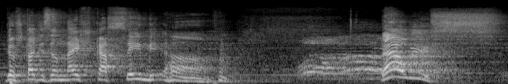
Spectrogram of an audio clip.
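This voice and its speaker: High-voiced Brazilian pastor preaching passionately. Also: male voice, big pitch swings, slow pace. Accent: Brazilian Portuguese. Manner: impassioned, swings from shouting to hushed. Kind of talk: preaching sermon. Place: church hall. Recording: echoey church hall with music.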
